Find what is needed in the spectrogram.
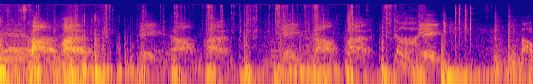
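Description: Many soldiers' voices shouting together in repeated rising-and-falling cries over low, regular thumps, from an advancing infantry column.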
